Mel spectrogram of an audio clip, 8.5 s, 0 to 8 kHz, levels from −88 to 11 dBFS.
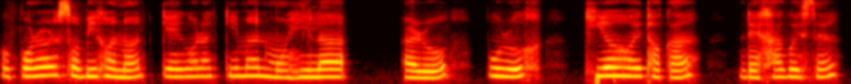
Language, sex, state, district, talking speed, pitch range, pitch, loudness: Assamese, female, Assam, Kamrup Metropolitan, 75 wpm, 260-290 Hz, 275 Hz, -17 LUFS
